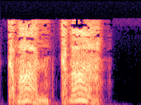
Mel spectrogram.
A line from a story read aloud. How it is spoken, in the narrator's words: Darling, carrying 4 suitcases, hurried ahead and kept hissing back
